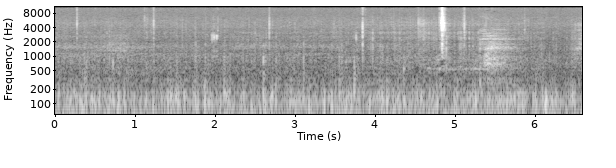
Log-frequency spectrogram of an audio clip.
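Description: Small twig campfire crackling faintly with scattered sharp pops, one louder snap nearly five seconds in, over a low steady rumble.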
